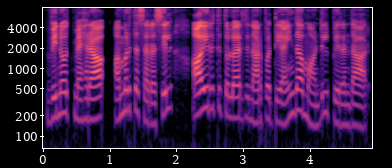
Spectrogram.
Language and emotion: Tamil, neutral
